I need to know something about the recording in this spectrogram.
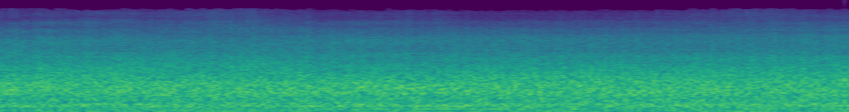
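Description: A loud, steady rushing noise with a low rumble underneath, unchanging throughout.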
